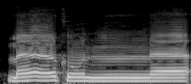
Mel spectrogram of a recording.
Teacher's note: الف مدہ, میم کو 1 سیکنڈ کھینچنا ہے.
